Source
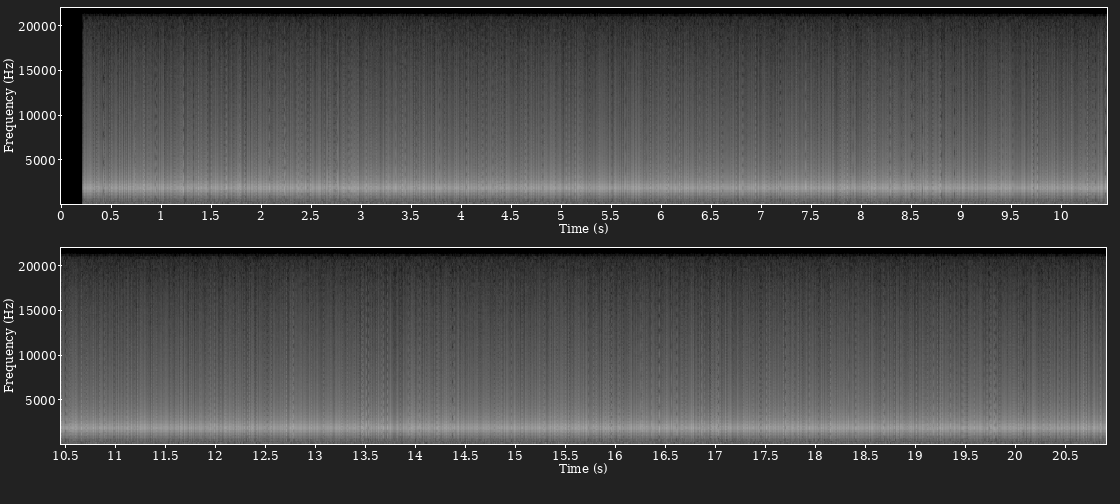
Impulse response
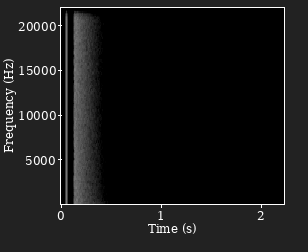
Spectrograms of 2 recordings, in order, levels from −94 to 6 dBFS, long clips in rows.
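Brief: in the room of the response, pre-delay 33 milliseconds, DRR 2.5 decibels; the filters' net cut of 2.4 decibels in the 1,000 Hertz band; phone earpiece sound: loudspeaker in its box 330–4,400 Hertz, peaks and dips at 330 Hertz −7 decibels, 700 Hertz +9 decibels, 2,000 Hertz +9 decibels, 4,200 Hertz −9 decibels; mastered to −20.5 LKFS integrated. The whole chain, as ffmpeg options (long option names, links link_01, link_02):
-filter_complex "[0:a]equalizer=frequency=1000:width_type=o:gain=-6,asplit=2[link_01][link_02];[1:a]atrim=start_sample=2205,adelay=33[link_03];[link_02][link_03]afir=irnorm=-1:irlink=0,volume=-2.5dB[link_04];[link_01][link_04]amix=inputs=2:normalize=0,highpass=330,equalizer=frequency=330:width_type=q:width=4:gain=-7,equalizer=frequency=700:width_type=q:width=4:gain=9,equalizer=frequency=2000:width_type=q:width=4:gain=9,equalizer=frequency=4200:width_type=q:width=4:gain=-9,lowpass=frequency=4400:width=0.5412,lowpass=frequency=4400:width=1.3066,volume=1.5dB"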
